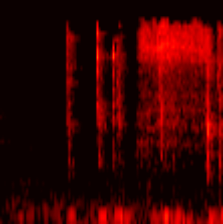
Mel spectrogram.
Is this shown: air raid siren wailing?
no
